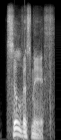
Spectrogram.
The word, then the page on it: silversmith: British English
